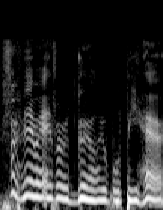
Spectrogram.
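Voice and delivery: very high, sudden, high-pitched put-on voice. Podcasters joke about casting a character; the speaker delivers a line in a high-pitched voice. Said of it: "I don't know why I went high-pitched for that".

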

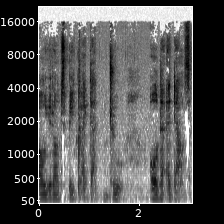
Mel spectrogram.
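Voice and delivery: ordinary delivery

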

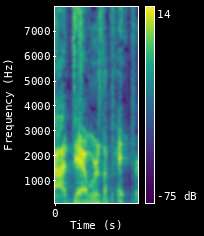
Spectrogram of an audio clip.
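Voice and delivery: furious, fed-up yelling. Retelling how a dad reacts when the paper is late: imitating a livid dad. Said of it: "he's fucking pissed. He's livid. He's like".

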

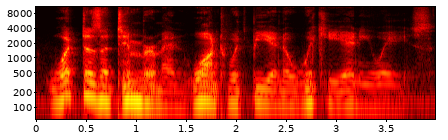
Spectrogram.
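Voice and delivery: low, creepy character voice. Doing an announced impression from The Lighthouse: Willem Dafoe impersonation. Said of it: "so I take that voice".

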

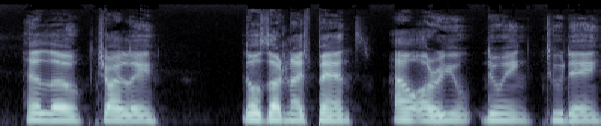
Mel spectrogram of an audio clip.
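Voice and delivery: talking like a robot, robotic delivery. Practicing a greeting to Charlie for a coach: talking like a robot. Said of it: "let's not talk like a robot".

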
